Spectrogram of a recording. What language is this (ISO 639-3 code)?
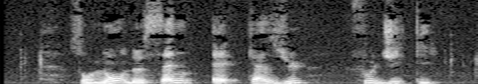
fra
